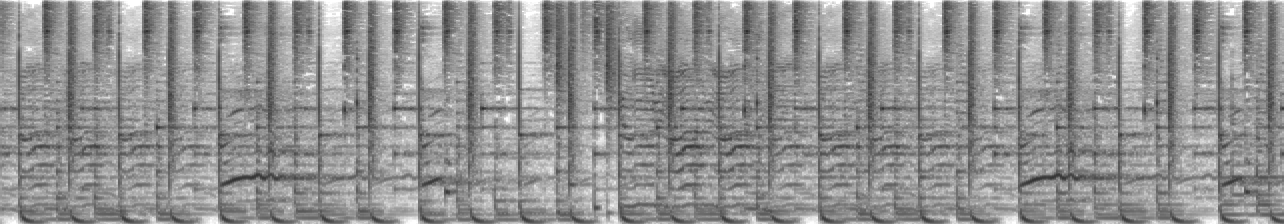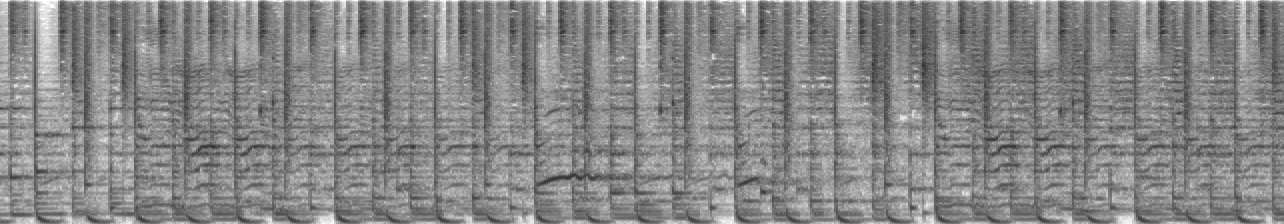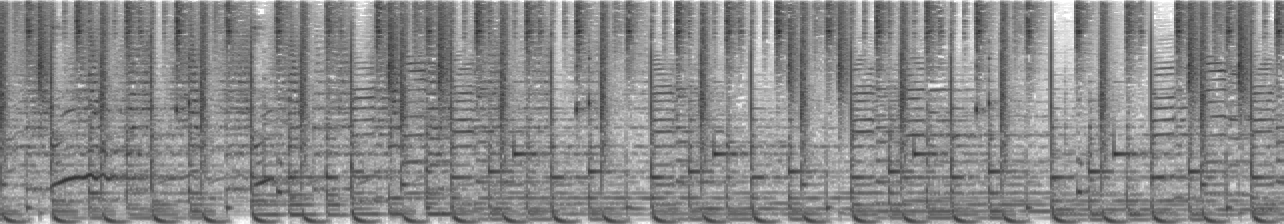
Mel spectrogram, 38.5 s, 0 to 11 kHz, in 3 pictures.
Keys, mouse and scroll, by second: 1.0 click, 1.7 click, 2.4 click, 3.2 click, 7.3 click, 9.7 click, 11.3 click, 11.8 click, 14.5 click, 15.9 2, 16.5-18.4 drag, 19.6-21.4 drag, 22.0-22.4 scroll down 1, 23.3 click, 23.7-24.8 scroll down 3, 24.8 click, 25.2 click, 25.5 click, 25.7 click, 27.0-28.4 scroll up 2, 28.4 click, 29.2-30.1 drag, 30.5-31.1 middle drag, 31.4 click, 32.8 a, 33.7 right click, 36.5-38.5 drag.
